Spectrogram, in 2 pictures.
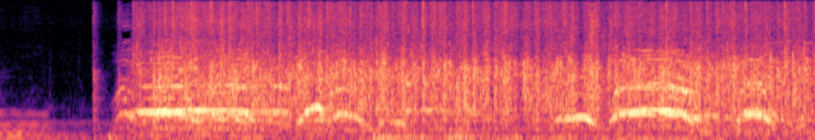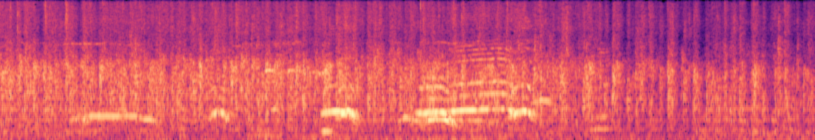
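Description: The last note of a tune fades out, then an audience breaks into applause about two seconds in, with whoops and cheers rising and falling over the clapping.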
